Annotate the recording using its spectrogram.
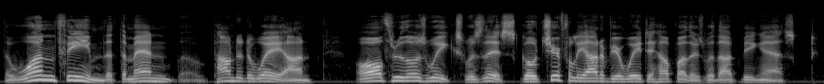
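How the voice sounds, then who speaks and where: A man's voice: mid-range voice, expressive, normal speed, fairly bright tone, clear, resonant tone, no room sound. An older man preaching a sermon in a folksy, homespun way. He tells everyday anecdotes and chuckles at his own stories.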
